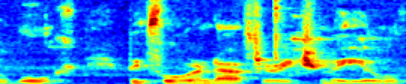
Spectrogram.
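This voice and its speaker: A man talks at a moderate pace with an Australian accent. Noticeable background noise sits behind him. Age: 80s+. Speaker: retired minister. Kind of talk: interview answer. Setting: indoor room with air conditioning noise.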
